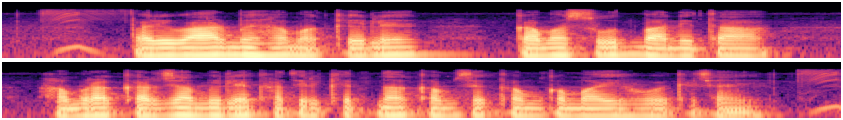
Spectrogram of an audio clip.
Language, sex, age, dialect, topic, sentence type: Bhojpuri, male, 18-24, Southern / Standard, banking, question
